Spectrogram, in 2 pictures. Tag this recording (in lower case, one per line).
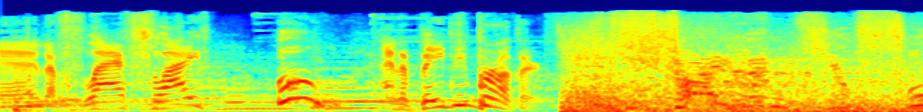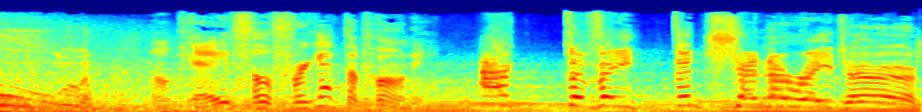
music
speech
